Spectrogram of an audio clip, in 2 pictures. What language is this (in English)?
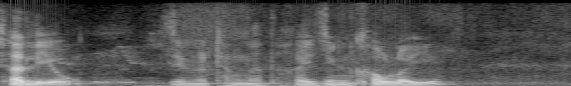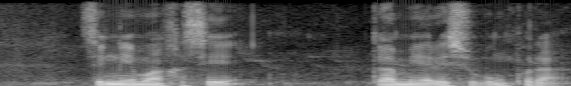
Bodo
